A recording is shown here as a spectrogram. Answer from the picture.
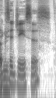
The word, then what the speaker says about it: exegesis: I don't even know if I'm saying that right. – Yeah, exegesis.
